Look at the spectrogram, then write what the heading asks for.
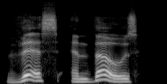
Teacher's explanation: For the th sound in this and those, add voice from your throat.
